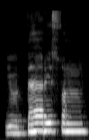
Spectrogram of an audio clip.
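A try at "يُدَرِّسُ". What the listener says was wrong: Yudarrisu. Nah, kalau kata kerja itu tidak ada tanwin ya. Yudarrisu. Nah, yudarrisu sedang mengajar.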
